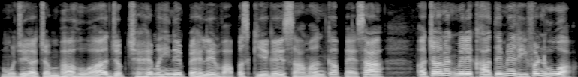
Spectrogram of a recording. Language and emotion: Hindi, surprised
